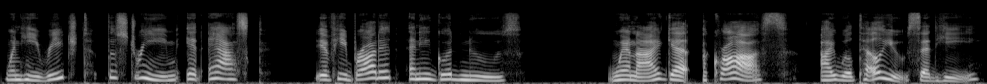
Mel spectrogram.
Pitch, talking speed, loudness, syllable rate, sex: 220 Hz, 145 wpm, -19 LUFS, 3.6 syllables/s, female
